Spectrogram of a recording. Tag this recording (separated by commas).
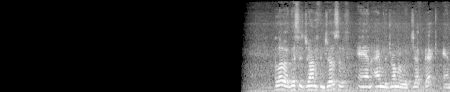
Speech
